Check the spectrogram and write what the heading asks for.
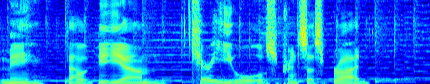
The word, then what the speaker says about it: Elwes: I'm a big fan of Carrie Yule's, okay? And you might know him as Carrie Elwes. His name is Yule's, but it's spelled Elwes, right?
